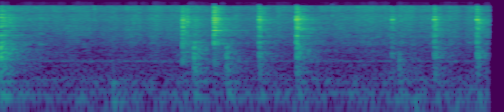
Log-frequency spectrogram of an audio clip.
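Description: Homemade red chili powder being sifted in a large vessel: a quick series of about eight sharp, close tapping and scraping strokes in an uneven rhythm, stopping abruptly at the end.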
